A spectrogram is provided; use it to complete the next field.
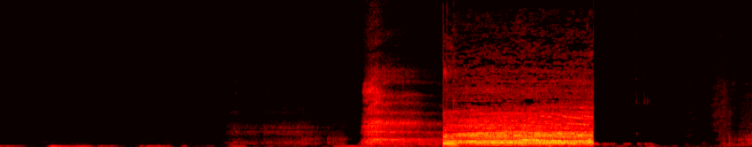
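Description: A person catches their breath after a coughing fit, with soft breathy sounds building into a loud, raspy gasping burst, then trailing off into quiet breaths.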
